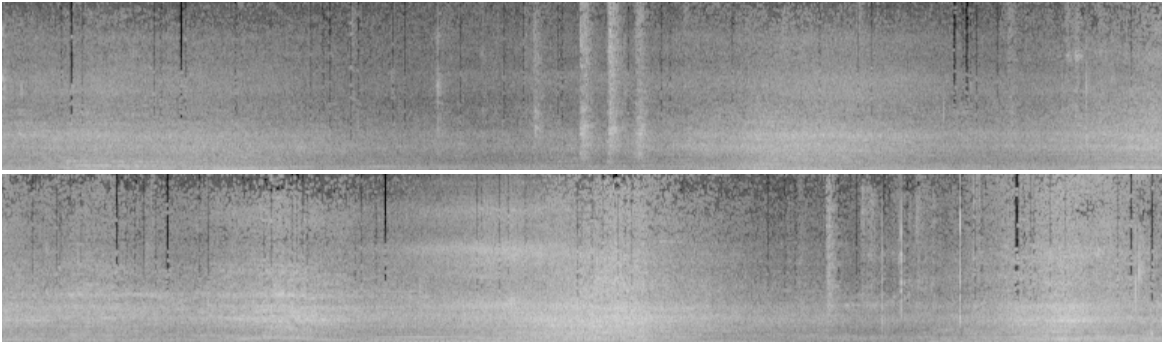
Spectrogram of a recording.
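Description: Motor vehicles passing by, their engine noise swelling and fading several times, loudest about two-thirds of the way through. A few light clicks and knocks from handling the laptop now and then.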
